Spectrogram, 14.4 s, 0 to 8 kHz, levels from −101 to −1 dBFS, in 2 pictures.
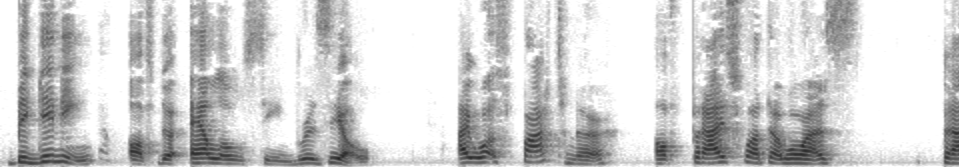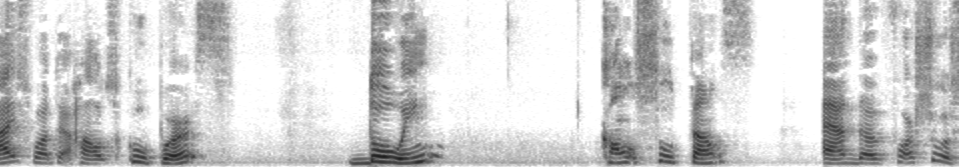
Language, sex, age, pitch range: English, female, 50-69, 225-290 Hz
